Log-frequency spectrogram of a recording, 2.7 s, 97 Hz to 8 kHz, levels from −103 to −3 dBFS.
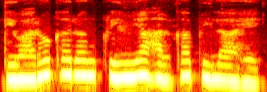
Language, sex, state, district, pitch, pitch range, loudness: Hindi, female, Arunachal Pradesh, Lower Dibang Valley, 195 Hz, 180-215 Hz, -12 LUFS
